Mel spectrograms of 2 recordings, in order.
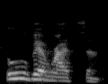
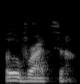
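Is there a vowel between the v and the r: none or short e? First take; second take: short e; none. First: A short e vowel is heard after the v. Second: No vowel is heard after the v. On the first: The speaker calls it wrong. "or is it uveratzon?" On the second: The speaker calls it right. "So it's silent"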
